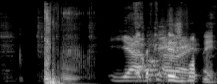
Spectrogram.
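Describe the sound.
A person makes a couple of loud mouth-fart noises: a short sputtering burst, then a longer, wobbling buzzy raspberry with a brief tail, all without any spoken words.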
